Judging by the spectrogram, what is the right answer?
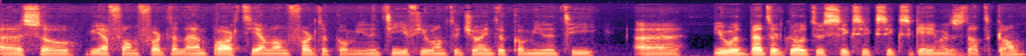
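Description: In a Dutch accent, a man speaks with a dark, mellow tone in a dry, close sound with no echo. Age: 20s. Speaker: gaming community organizer and engineering student. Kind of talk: casual interview. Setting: video call.

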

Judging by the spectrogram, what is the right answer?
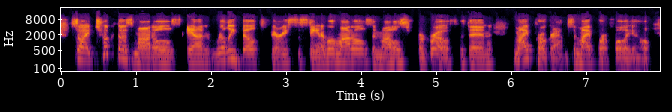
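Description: A woman with an American accent uses a normal speaking voice at a fairly low pitch, talking at a moderate pace with hardly any pauses and lively intonation in a dry, close sound with no echo. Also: very even loudness. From Minnesota. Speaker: nonprofit CFO turned finance consultant. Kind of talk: interview.

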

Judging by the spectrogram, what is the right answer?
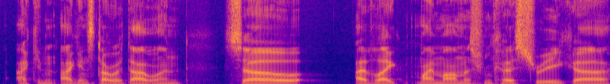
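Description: In an American accent, a man with a very deep, low pitch talks at a fairly quick pace in a monotone, flat way, on a very clean recording with a silent background and a dry, close sound with no echo. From Texas. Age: 20s. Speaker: exchange student. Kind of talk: casual chat.

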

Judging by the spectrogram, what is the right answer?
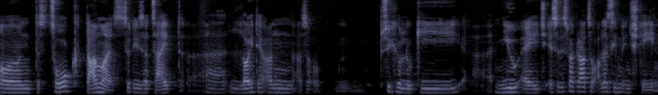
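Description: Speaking very slowly at a medium pitch, the man leaves long, frequent pauses. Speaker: NLP trainer. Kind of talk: casual interview. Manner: animated.

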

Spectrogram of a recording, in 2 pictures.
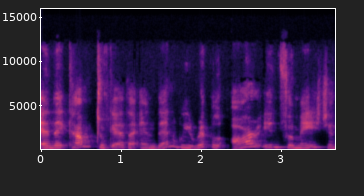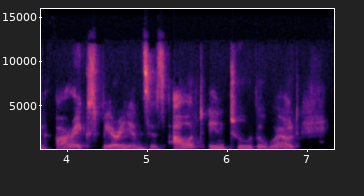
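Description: Speaking fairly slowly with hardly any pauses, a woman with a fairly high pitch swings very widely in tone, adding vocal fry while her loudness stays very even. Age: 50s. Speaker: podcast host and spiritual guide. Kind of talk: casual interview chat. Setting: remote call.

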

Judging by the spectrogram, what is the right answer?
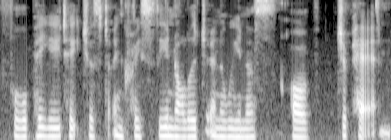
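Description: Her voice is fairly low in pitch, with a New Zealand accent, and the sound is dry and close with no echo. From New Zealand (Waiuku). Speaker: education program coordinator. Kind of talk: interview.

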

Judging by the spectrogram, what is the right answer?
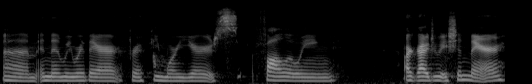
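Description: A woman with a West Coast US accent talks at a moderate pace in a fairly low voice. The recording is very clean, with a silent background. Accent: American (West Coast). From Northern California (Eureka). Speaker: church leadership council member, reading specialist. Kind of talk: casual interview chat.

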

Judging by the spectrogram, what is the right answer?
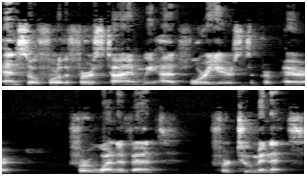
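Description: With a Canadian accent, a man speaks at a fairly slow pace. His loudness swings widely. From Canada. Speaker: Olympic snowboarder. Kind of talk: interview.

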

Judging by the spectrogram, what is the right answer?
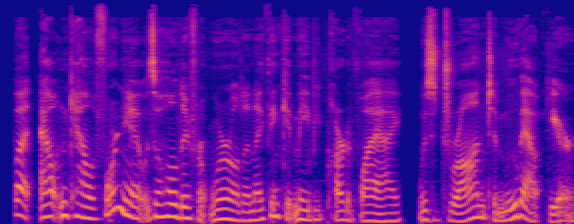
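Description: A woman's normal speaking voice with an American accent, fairly low in pitch, with ordinary pitch variation, a fairly quick pace, and a dry, close sound with no echo. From US South, North Carolina. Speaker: executive coach. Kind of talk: interview.

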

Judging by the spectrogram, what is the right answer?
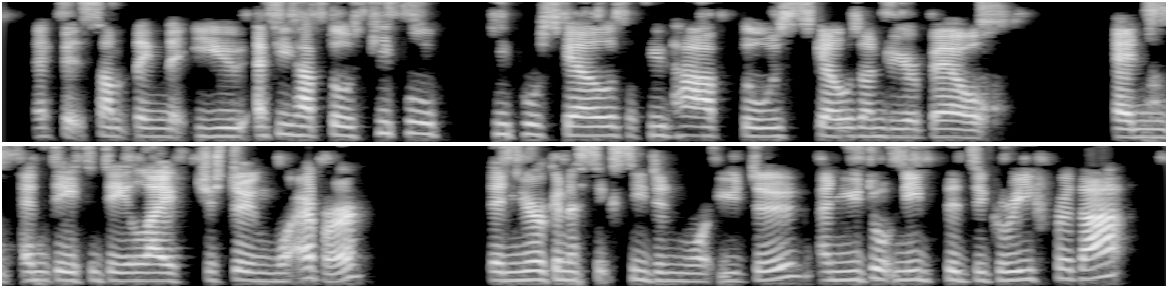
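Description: Speaking at a fairly quick pace in a Glaswegian accent, a woman at medium pitch sounds dry and close with no echo. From Scotland, Glasgow. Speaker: sales development rep. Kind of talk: interview. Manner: enthusiastic.

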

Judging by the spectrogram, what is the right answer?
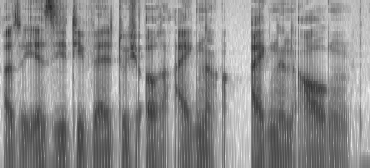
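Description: A man speaks at a very deep, low pitch. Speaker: NLP trainer and podcast host. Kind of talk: solo podcast monologue. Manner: hesitant fillers.

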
